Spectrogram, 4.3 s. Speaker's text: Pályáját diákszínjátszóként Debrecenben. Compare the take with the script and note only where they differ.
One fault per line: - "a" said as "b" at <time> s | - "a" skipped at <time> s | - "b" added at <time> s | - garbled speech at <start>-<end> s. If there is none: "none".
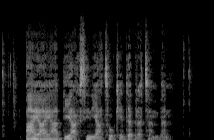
none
